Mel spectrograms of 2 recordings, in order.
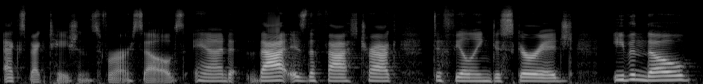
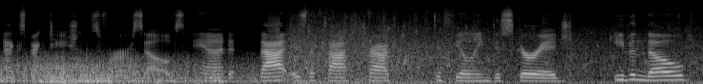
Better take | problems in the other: first | rain or running water; loud; throughout; 4 dB below the speech

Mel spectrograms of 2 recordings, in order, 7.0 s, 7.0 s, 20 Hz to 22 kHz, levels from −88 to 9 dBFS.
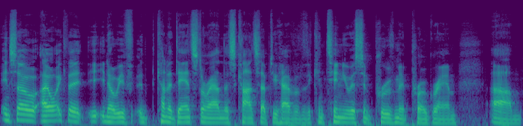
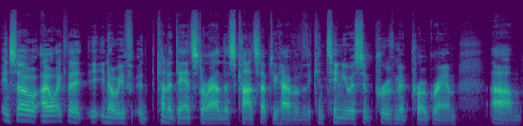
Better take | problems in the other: first | thin; very; fading below 750 Hz

